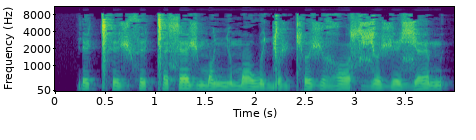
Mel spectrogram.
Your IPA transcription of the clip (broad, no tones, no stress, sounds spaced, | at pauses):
ɾ e ǀʰ e ʒ θ ɪ ǀ ɛ s ɛ ʒ m ɔ ɲ ə m ɔ w ə ɟ ɔ ʒ cʰ ə ʒ ə ɣ ɔ s ʑ ə ʒ e ʑ ɛ m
